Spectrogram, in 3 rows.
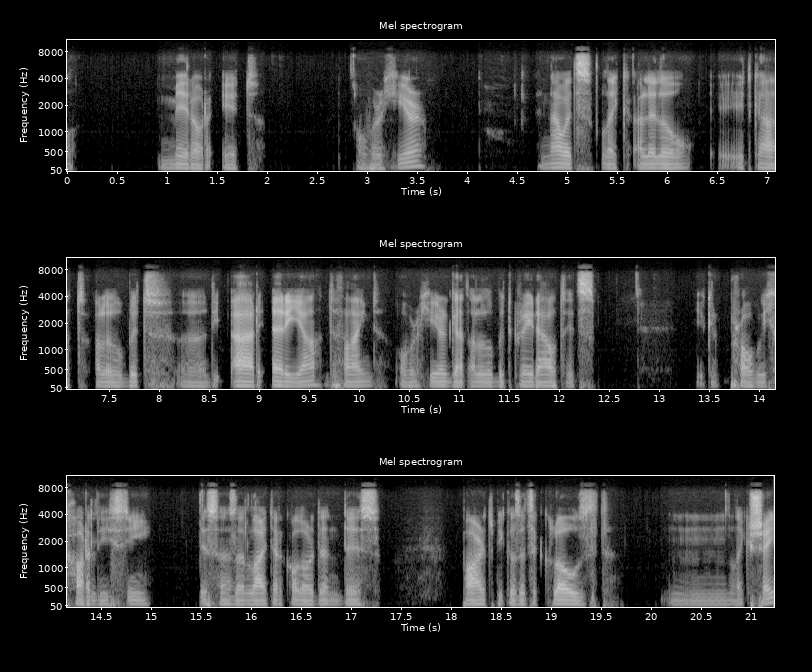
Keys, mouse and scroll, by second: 0.9 click, 2.0 click, 3.1-4.3 right drag, 4.4 Escape, 4.6-7.1 right drag, 11.5-13.7 right drag.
